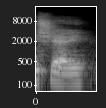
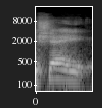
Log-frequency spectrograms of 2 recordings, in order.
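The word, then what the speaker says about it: Hsieh: one is called delivering happiness um by Tony Shay that's how you pronounce his name tonyy Shay he is the CEO and the the creator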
